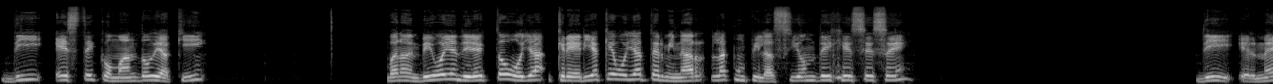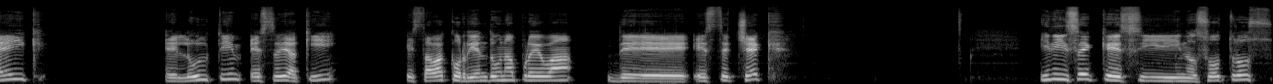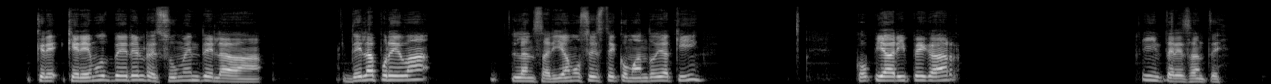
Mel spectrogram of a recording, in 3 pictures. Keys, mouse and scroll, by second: 3.7 click, 8.2 scroll down 2, 8.8 scroll down 2, 9.8 scroll down 6, 10.8-11.4 scroll down 5, 15.6 scroll down 2, 19.3-20.6 drag, 21.3 click, 22.3 scroll down 2, 29.3-31.5 drag, 32.1 right click, 33.1 click, 34.7 right click, 35.8 click, 37.0 Return.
